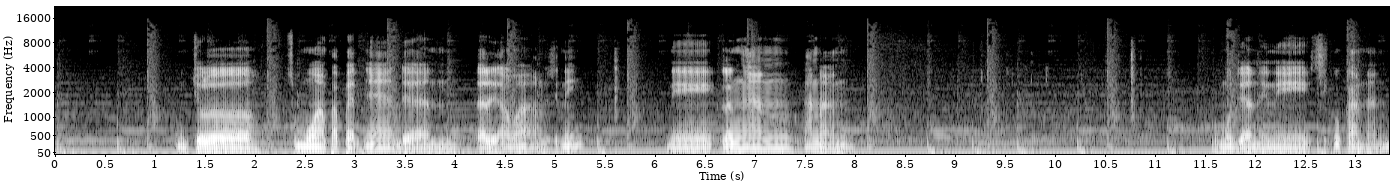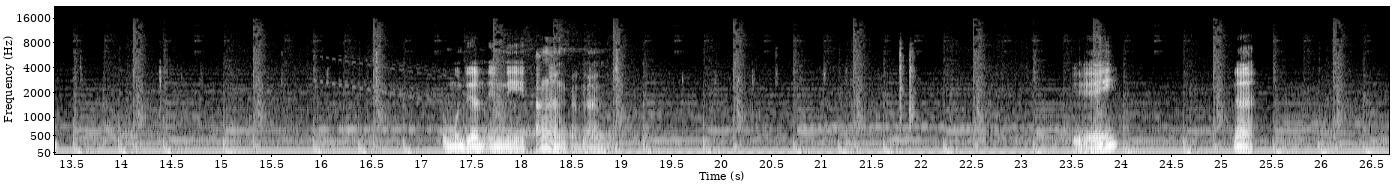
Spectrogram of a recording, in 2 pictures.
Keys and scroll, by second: 5.5 Return, 8.1-10.7 typing, 13.5 Return, 13.7-16.6 typing, 18.9 Return, 19.2-23.5 typing.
